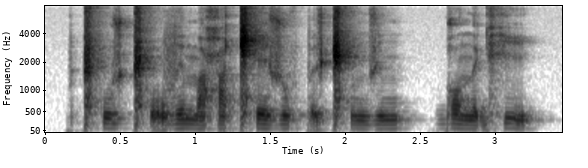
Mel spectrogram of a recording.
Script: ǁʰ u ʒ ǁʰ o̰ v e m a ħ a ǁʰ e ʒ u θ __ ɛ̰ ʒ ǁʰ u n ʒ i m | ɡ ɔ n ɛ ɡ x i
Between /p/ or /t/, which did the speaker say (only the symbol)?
p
